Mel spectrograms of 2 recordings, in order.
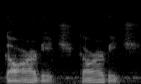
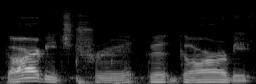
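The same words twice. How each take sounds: First: Said in the usual way. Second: Slow, drawn-out American accent attempt; bad American accent. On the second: Retrying the American accent on garbage, slowly. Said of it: "worst American accent".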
